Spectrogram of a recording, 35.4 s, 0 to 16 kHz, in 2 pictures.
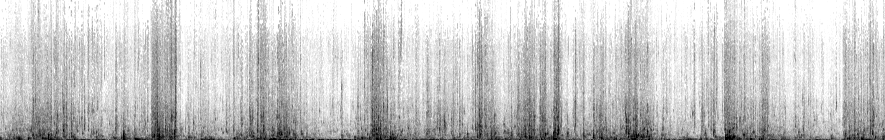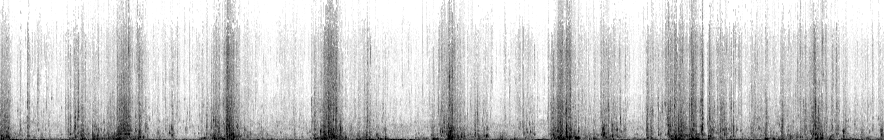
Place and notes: Kuopio, Suomi, Matkustajasatama - The waves hit the bay of Kuopio (Sataman laitureihin iskeytyvät korkeat aallot)
Recorder this moment in the middle of June, as the waves hit the Pier at the harbour of Kuopio
Zoom H4n in hand.
Kuopio, Finland, 15 June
